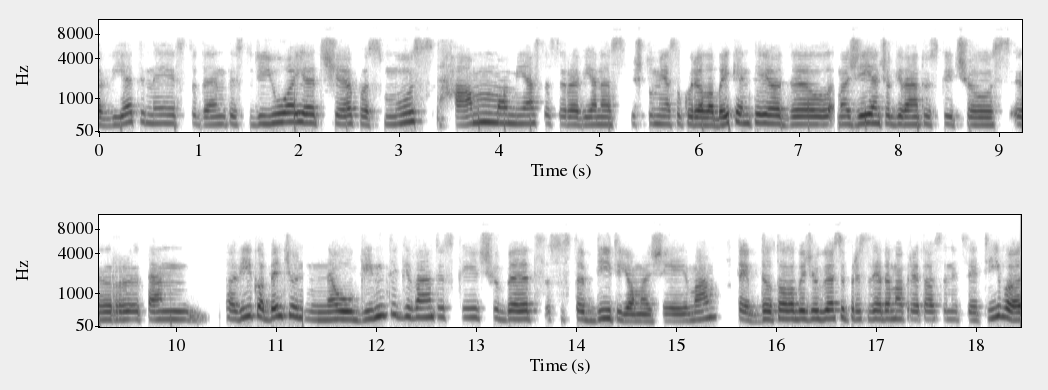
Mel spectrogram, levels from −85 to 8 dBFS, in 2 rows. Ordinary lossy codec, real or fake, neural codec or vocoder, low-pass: Opus, 24 kbps; real; none; 7.2 kHz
